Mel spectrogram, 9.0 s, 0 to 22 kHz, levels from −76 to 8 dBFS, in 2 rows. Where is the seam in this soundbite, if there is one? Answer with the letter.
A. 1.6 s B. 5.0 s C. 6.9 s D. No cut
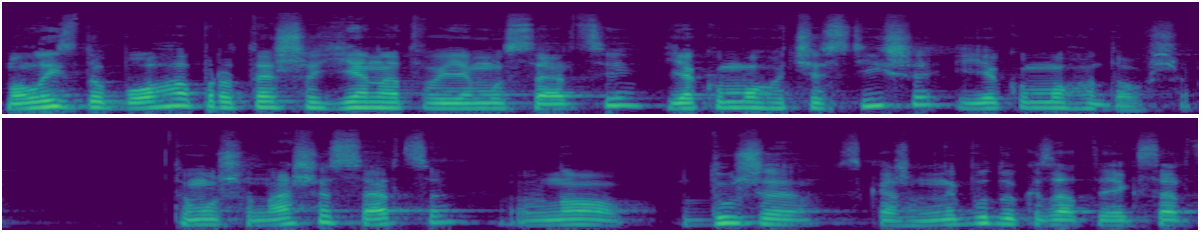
C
